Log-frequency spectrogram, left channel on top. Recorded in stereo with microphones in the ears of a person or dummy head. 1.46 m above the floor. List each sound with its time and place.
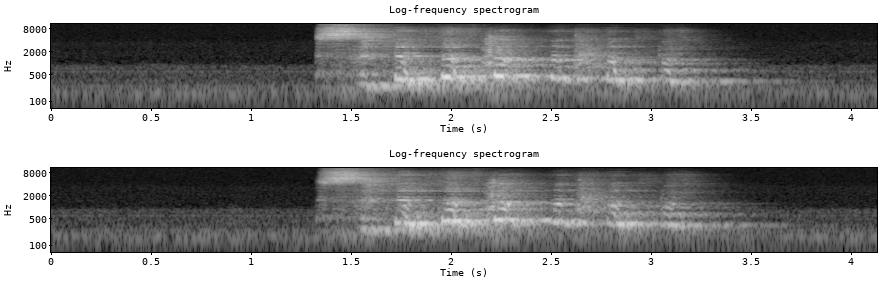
1.3 s a giggle: 60° left (ahead or behind), 5 m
